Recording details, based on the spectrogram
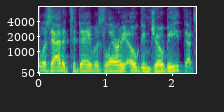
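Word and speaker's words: Ogunjobi: a player that was added today was Larry ogan Joby that's how you say it Jeff um but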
